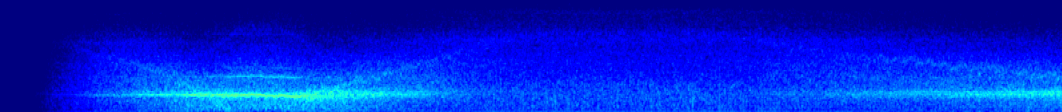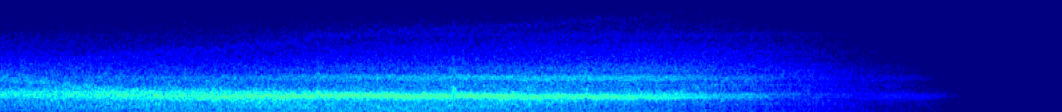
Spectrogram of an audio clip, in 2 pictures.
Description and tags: Radio Windy Noise
some "natural" and due to hardware used radio interferences
interferences, radio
